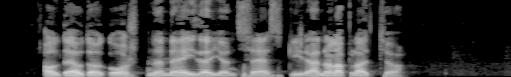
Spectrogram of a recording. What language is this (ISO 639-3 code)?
cat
